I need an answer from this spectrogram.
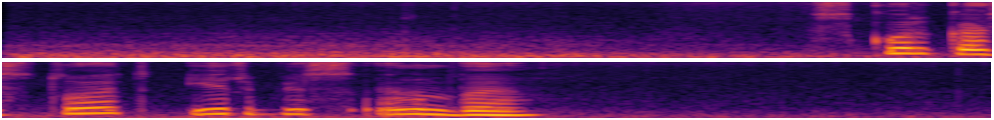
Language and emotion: Russian, neutral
